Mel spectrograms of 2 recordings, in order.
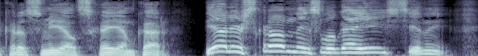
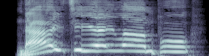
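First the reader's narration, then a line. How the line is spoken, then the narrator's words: Furious roar. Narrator (Russian): яростно взревел новый пророк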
